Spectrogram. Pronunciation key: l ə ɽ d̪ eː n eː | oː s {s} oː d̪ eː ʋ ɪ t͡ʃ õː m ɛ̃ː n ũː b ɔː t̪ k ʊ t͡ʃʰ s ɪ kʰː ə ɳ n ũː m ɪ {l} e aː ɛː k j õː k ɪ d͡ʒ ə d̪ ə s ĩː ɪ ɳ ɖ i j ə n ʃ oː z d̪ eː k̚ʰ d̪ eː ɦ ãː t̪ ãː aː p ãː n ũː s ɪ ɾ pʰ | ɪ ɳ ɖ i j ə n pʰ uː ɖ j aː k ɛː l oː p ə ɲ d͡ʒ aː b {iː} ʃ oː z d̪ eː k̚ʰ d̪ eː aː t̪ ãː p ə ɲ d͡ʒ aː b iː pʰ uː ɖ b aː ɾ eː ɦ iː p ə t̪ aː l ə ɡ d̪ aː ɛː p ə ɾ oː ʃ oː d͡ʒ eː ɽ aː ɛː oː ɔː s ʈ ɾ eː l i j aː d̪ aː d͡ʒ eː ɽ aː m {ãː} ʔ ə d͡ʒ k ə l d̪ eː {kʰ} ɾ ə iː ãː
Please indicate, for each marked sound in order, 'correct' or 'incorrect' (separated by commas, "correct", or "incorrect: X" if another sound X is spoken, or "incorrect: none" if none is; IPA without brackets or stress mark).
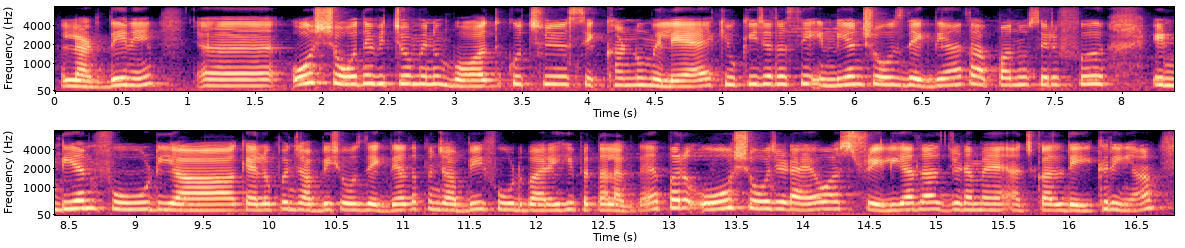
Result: incorrect: ʃ, correct, correct, incorrect: ɛ̃ː, correct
